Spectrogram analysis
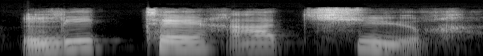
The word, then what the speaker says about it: littérature: So the first syllable of literature is li, and the second is te, littérature.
